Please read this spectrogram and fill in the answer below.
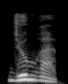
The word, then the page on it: jumat: Indonesian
